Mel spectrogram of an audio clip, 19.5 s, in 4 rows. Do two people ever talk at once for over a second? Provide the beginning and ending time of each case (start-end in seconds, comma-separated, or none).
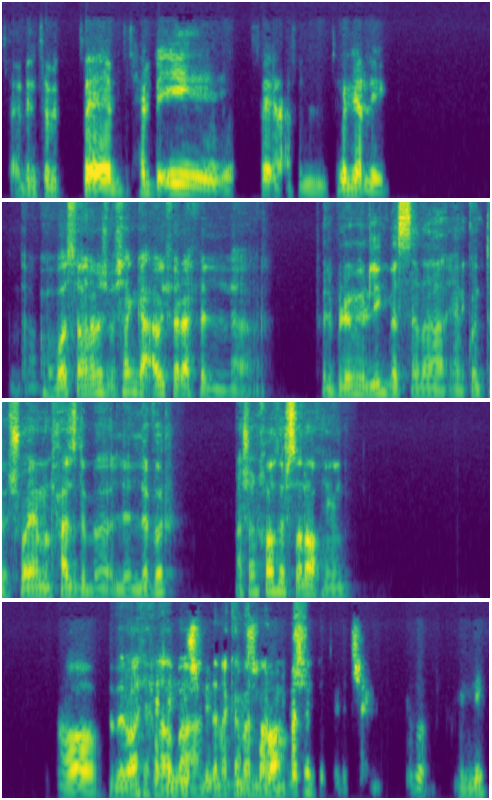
16.1-17.7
